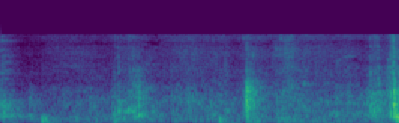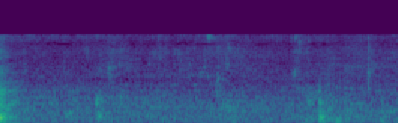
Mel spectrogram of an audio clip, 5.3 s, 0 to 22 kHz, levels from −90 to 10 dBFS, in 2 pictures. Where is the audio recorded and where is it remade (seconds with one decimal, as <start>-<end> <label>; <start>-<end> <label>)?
0.0-1.9 remade; 1.9-2.6 recorded; 2.6-3.2 remade; 3.2-4.0 recorded; 4.0-5.3 remade

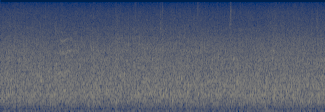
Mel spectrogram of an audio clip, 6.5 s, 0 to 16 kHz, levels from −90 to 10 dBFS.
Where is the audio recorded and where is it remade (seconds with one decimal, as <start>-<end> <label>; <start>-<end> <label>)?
0.0-6.5 recorded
